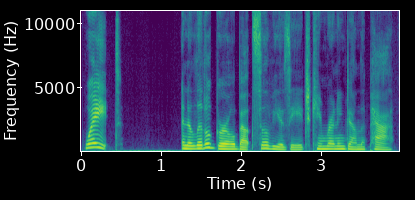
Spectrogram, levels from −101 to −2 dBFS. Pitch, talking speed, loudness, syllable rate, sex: 210 Hz, 195 wpm, -17 LUFS, 5.7 syllables/s, female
